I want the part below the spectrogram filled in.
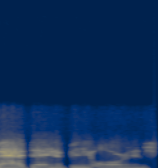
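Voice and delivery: very high-pitched, boozy, drawn-out screaming yell. Retelling walking into a game from the tailgate: imitating own past screaming. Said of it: "I just remember just screaming".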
